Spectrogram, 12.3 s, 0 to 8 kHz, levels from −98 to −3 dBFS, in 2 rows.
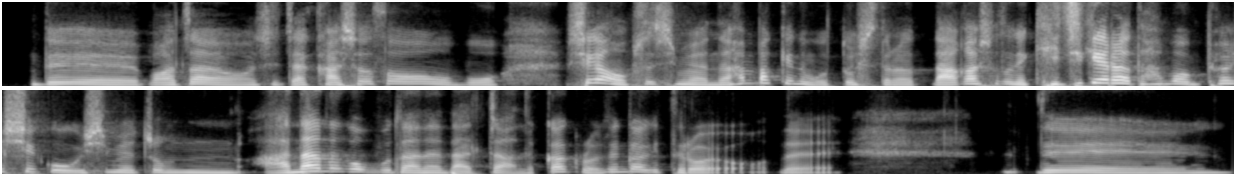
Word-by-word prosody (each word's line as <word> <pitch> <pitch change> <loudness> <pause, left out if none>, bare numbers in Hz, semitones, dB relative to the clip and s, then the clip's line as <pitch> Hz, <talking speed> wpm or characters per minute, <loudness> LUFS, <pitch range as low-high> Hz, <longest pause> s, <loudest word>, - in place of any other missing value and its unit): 네. 205 -2 -1
맞아요. 185 -1 -1
진짜 185 +1 -5
가셔서 230 +2 -2
뭐 180 0 -6 0.3
시간 330 -1 +4
없으시면은 200 -2 -1
1 275 - -4
바퀴는 280 -7 0
못 165 -2 -8
도시더라도 185 -2 -5
나가셔서 245 +8 +4
그냥 215 -3 0
기지개라도 290 - +8
1 240 - -4
번 230 -4 -1
펴시고 275 -5 -1
오시면 200 +2 -3
좀 195 -3 -5
안 190 +7 +1
하는 290 +1 +8
것보다는 210 -6 -2
낫지 155 +4 -3
않을까 150 - -3
그런 185 -8 -8
생각이 235 -2 -5
들어요. 170 -3 -4 0.3
네. 95 0 -7 1.1
네. 185 -4 -4
200 Hz, 325 characters per minute, -22 LUFS, 185-235 Hz, 1.1 s, 기지개라도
